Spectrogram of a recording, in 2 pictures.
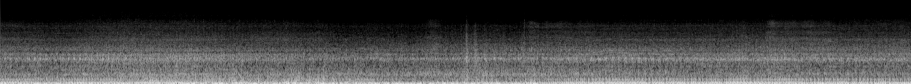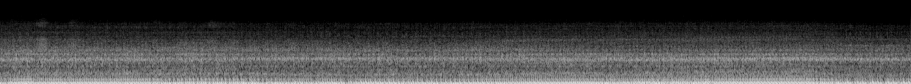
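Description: A motorcycle engine hums steadily at low speed close by.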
